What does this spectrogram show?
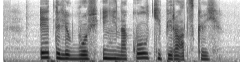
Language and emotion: Russian, angry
